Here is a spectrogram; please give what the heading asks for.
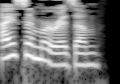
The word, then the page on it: isomerism: British English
